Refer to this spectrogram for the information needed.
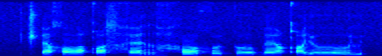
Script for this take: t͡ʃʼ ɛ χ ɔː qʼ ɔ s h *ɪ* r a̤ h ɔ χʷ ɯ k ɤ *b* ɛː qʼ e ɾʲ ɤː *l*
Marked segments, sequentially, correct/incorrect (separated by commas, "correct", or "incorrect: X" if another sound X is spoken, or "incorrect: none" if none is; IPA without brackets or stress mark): incorrect: ɛ, correct, incorrect: lʲ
